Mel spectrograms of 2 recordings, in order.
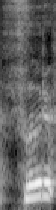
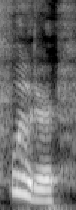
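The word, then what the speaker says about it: Ffleddur: But, I just wanted to mention that Fluter Flam's name is spelled F-F-L-E-W-D-D-U-R. That's Fluter, and Flam is F-F-L-A-M.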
